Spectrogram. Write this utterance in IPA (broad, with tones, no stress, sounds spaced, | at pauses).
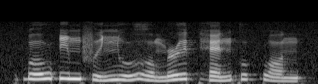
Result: ɓ o˧˥ w ʔ i˧ m f ɨ˨˩˨ ɲ u˨˩˦ ɣ o˨˩˨ m ɹ ɨ˦˥ t̚ h ɛ˨˩˦ n k u˦˥ k̚ w ɔ˨˩ n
